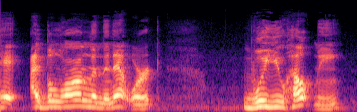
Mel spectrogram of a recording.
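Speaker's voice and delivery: ordinary delivery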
